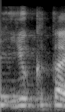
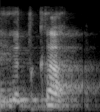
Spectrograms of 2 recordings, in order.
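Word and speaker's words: युक्त: You say yukta, you don't say yutka, you don't say yutka. That is a different thing entirely.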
